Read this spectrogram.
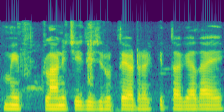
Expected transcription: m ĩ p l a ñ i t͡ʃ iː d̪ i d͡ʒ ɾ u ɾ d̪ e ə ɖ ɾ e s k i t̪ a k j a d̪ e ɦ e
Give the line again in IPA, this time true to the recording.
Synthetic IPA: m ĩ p l a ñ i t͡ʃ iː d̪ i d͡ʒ ɾ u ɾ t̪ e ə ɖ ɾ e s k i t̪ a ɡ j a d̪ a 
